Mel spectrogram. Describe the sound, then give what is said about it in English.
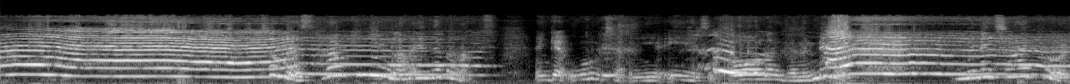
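A child cries loudly at a swimming pool: a high, drawn-out wail at first, then choppier sobbing mixed with talking, and another sustained wail near the end. “Clear water with a cup, you start crying.”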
